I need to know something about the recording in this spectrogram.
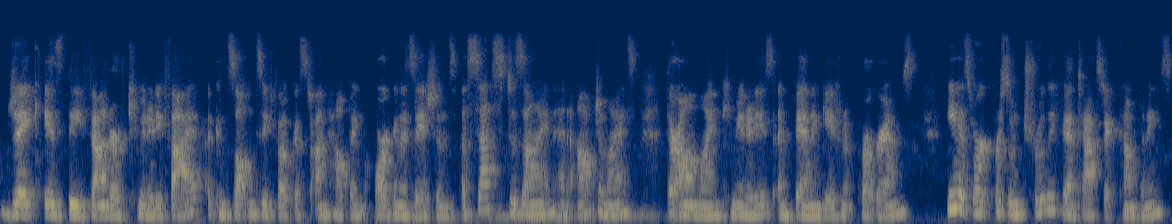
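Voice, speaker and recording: A woman's voice: fairly low pitch, fairly bright tone. A woman moderating an online roundtable, introducing panelists with friendly, self-deprecating asides.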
